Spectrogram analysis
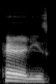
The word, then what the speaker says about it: Paradis: kind of interesting but it's spelled like paradise but it's pronounced like parodies because it's french um i didn't know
